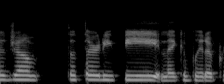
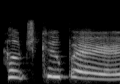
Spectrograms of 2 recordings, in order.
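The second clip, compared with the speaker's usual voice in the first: delighted drawn-out name; 9 semitones higher, 7 dB louder, much slower than usual. Real, not acted. Cute name repeated.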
